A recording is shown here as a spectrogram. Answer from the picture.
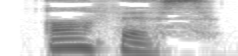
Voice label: "Office", English

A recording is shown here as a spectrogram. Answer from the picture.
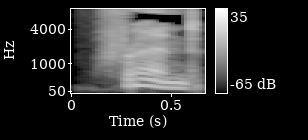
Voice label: "Friend", English

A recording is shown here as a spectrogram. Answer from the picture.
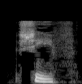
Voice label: "Sheaf", English

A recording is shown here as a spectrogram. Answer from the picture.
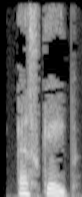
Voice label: "Escape", English

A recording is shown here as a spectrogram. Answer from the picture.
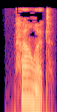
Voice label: "Palate", English

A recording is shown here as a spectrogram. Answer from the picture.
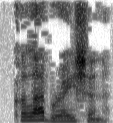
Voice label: "Collaboration", English

